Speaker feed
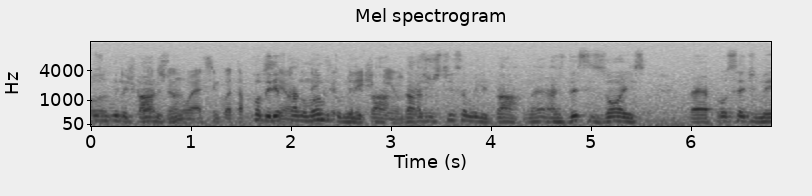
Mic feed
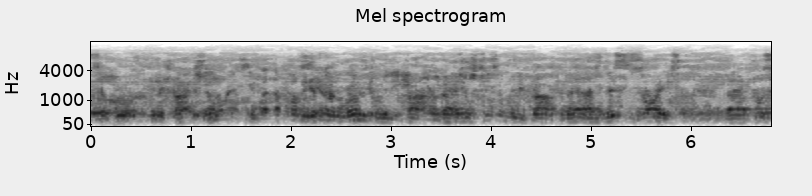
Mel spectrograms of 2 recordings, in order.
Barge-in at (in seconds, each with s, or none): none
